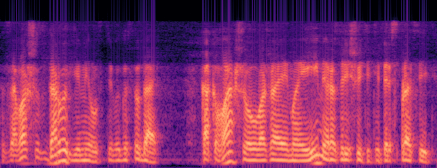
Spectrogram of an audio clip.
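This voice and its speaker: A man reading an audiobook, voicing a deferential guard captain who mutters low and humbly, in a narrow, phone-like recording. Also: a little fast, husky. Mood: humble.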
